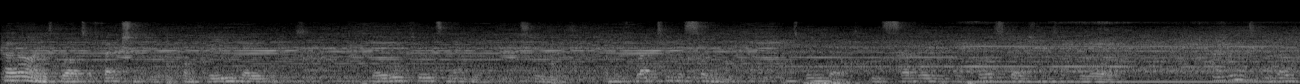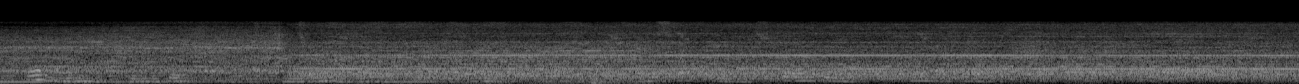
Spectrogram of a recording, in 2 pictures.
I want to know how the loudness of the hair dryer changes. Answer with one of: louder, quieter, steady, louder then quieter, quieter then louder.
louder.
